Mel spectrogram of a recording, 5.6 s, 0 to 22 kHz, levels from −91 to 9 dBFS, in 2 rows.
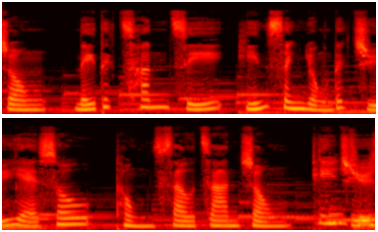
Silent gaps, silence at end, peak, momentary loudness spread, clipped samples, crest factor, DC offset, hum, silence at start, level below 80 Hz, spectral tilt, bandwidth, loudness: none; 0 s; -16 dBFS; 7 LU; under 0.1%; 16 dB; under 0.1%; none; 0 s; -60 dBFS; -4 dB/octave; 16 kHz; -33 LUFS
